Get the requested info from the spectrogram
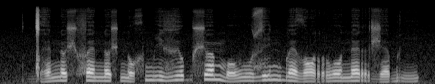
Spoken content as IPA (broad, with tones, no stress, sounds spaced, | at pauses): ɡ͡ǀ ɛ˩˧ n œ˧ ʃ f ɛ˧ n œ˧ ʃ n o˩˧ x m i˥˧ vʲ o˥ b ʃ œ˥ m o˩˧ β u˧ z i˥ n b ɛ˧˩ ð ɔ˧˩ r β o˧ n ɛ˧ r ʒ ɛ˩˧ b i˩˧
